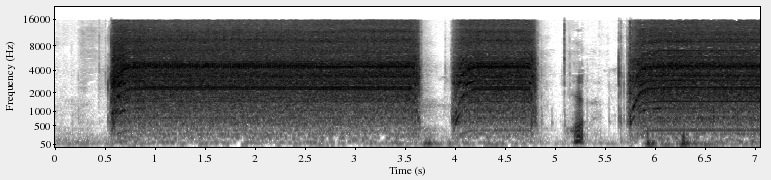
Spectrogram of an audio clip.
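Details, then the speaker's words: Hilti SID 4-A22 impact driver after teardown and cleaning the motor with contact cleaner, fixing loss of power and excess noise: short bursts of high, even whirring that spin up cleanly with no rattle or stutter, running smooth. "I sound a lot smoother one more test we'll know we're good"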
